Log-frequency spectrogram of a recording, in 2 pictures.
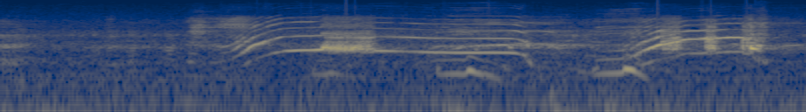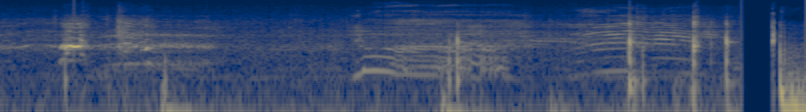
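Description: Roller coaster riders yelling and screaming in long cries that rise and fall, over steady rushing wind noise and a few sharp clicks from the ride. Just before the end the sound cuts off and a loud deep boom begins.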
